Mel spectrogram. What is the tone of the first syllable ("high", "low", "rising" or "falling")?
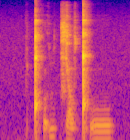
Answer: high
